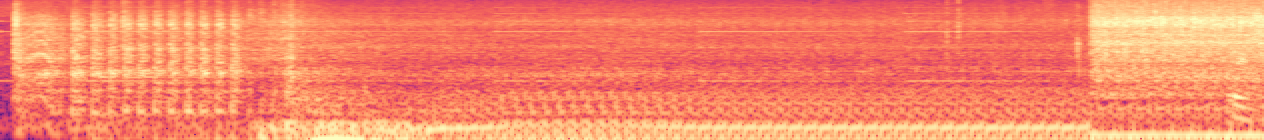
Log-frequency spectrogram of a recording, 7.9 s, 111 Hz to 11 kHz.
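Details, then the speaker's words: 2014 Jeep Grand Cherokee SRT during an E85 flex-fuel kit install, started with the controller unplugged and fuel now reaching the line: brief cranking, immediate catch, steady idle, no leaks or engine light. Normal start and idle. "fuel leaking anywhere which is good sounds like it's running normally this time it starts right away because there's now fuel going through that line"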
